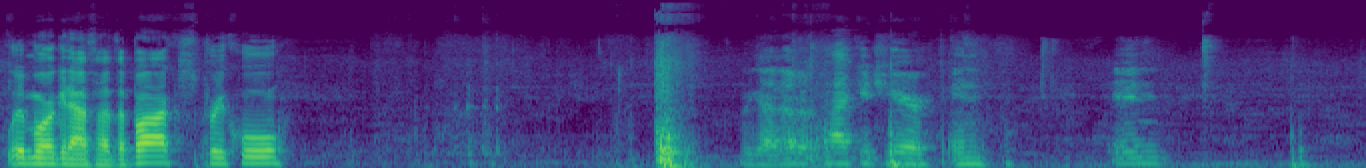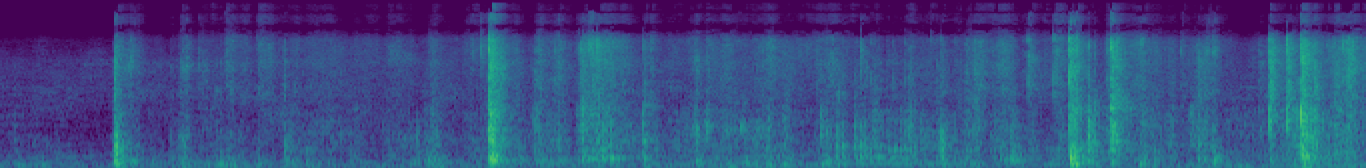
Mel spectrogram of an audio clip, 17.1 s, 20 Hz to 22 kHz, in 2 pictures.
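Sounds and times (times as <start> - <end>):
packaging rustling and scraping: 9.3 - 17.0
packaging clicks and snaps: 13.9 - 17.0.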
